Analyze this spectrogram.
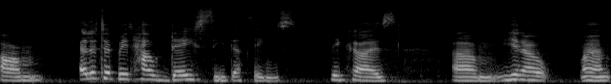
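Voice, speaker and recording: Pausing long and often, a woman with a Persian accent talks at a very slow pace. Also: medium pitch for a woman, ordinary pitch variation. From Iran, Shiraz. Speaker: PhD researcher. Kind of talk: interview. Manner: hesitant, many fillers.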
